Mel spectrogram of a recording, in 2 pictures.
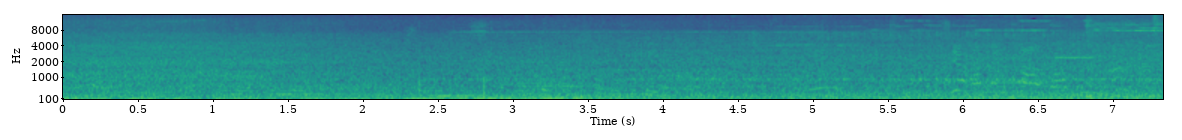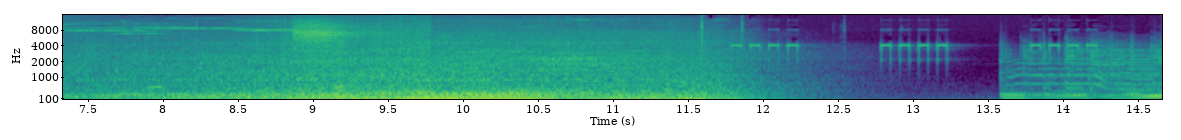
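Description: Street traffic ambience that swells into the low engine rumble of a double-decker bus pulling up, loudest about ten seconds in, with a brief hiss near its peak, then cut off abruptly. A few short electronic tones follow just before the music starts.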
